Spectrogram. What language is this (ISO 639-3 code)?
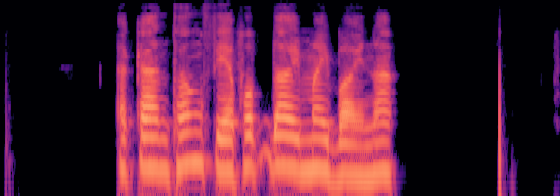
tha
